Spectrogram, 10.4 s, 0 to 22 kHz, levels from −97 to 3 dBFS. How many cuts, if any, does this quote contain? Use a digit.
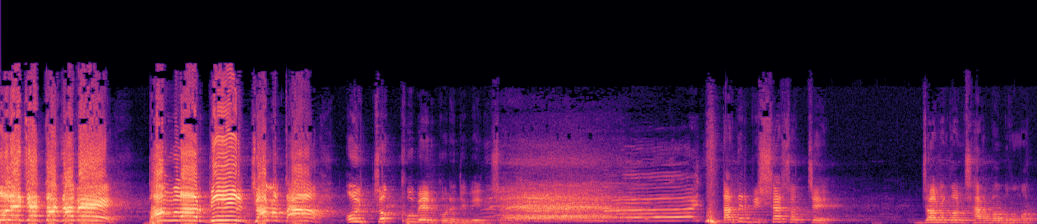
1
